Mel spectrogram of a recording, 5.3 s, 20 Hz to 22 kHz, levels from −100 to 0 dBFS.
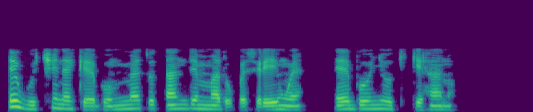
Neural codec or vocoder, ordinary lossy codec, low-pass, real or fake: none; none; 3.6 kHz; real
